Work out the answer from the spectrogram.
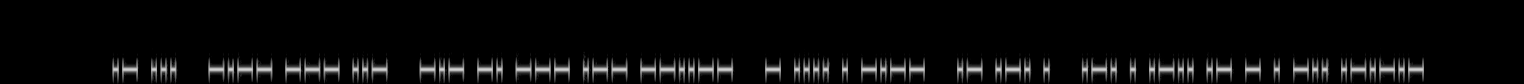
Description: Morse code, heard as a keyed tone, about 25 wpm, 700 Hz. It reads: AS YOU KNOW, THEY ARE RELATED.
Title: Sentences from Top 1000 Words - Review Part 5 - 25wpm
